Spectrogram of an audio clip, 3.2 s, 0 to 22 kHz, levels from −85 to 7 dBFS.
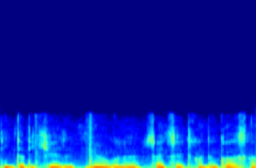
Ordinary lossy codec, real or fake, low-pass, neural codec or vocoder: AAC, 32 kbps; real; 7.2 kHz; none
